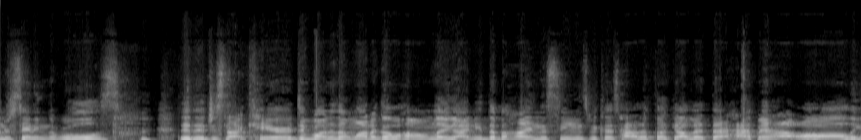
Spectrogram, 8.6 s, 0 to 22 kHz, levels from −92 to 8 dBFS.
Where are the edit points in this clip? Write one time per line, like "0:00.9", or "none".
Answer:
none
